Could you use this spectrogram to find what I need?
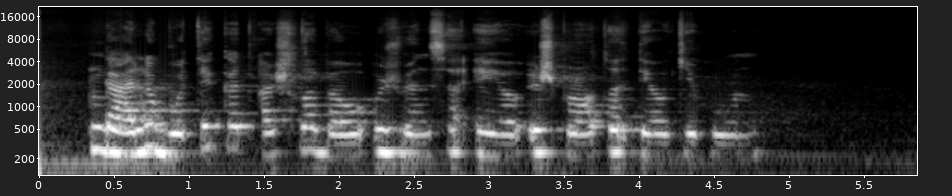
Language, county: Lithuanian, Kaunas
